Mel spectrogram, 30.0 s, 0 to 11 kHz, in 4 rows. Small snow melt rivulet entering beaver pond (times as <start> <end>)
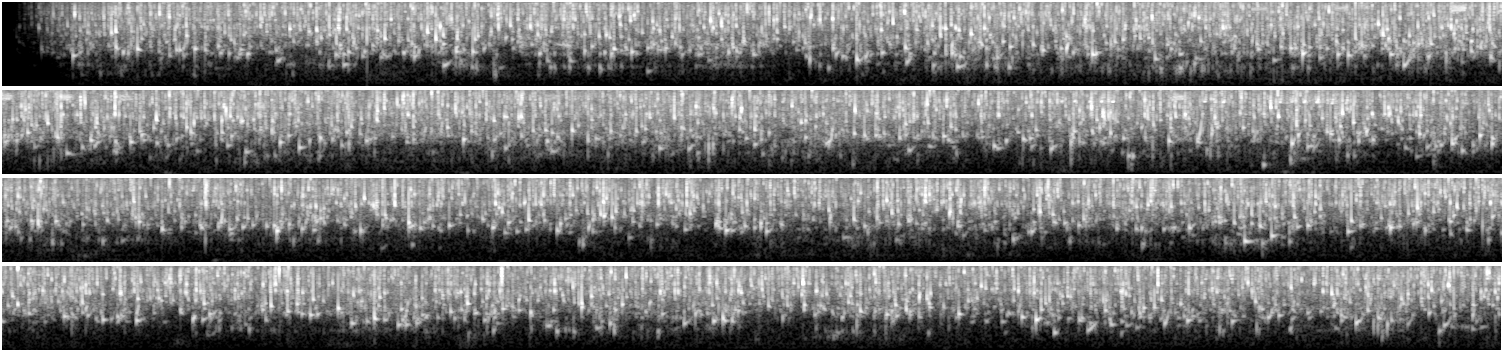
2.7 16.8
